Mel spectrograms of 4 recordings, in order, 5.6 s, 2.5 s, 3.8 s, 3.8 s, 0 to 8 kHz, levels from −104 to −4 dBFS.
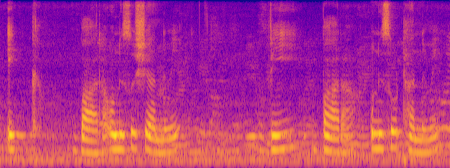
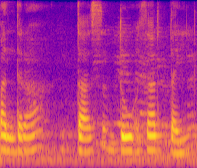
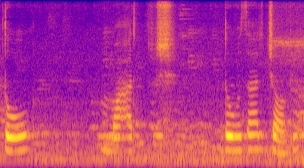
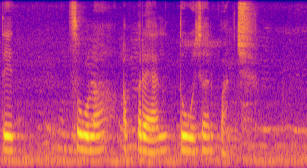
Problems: continuous background conversations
